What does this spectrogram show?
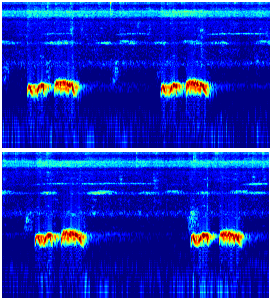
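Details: Indonesian spotted dove, or tekukur, singing on a training recording for kept birds. Four low double-coo phrases, each a short coo then a longer rolling one, repeated about every three seconds, with faint background hum.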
